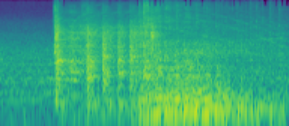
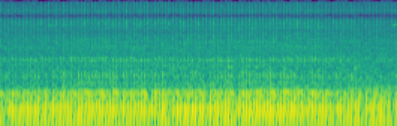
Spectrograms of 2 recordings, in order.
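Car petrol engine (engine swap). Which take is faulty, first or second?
first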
